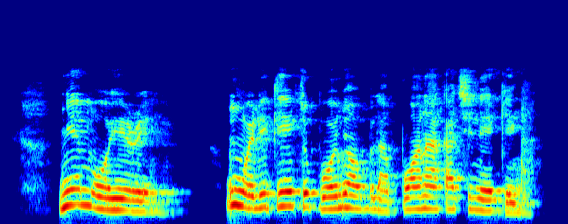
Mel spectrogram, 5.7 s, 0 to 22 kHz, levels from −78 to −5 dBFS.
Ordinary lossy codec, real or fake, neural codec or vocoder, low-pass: none; fake; codec, 16 kHz, 8 kbps, FreqCodec, larger model; 7.2 kHz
